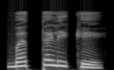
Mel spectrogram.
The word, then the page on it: ಬತ್ತಳಿಗೆ: Kannada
